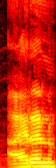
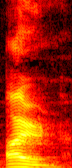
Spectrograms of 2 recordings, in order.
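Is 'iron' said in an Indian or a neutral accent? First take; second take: Indian; Neutral. First: The word is said in an Indian accent. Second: The word is said in a neutral accent. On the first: The speaker calls it wrong. "कई लोग आयरन बोलते हैं, ठीक है, India में चलता है" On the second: The speaker calls it right. "थोड़ा बहुत एक इंटरनेशनल एक्सेंट भी हो, न्यूट्रल एक्सेंट, तो ट्राई किया करो आयरन"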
